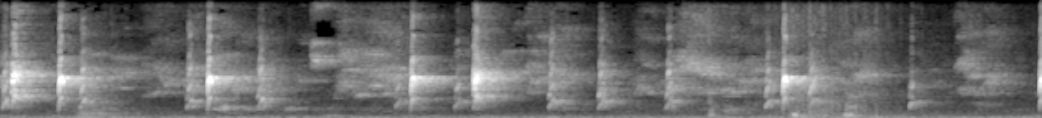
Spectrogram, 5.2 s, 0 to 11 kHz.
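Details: Three young Java sparrows about 23 days old, hatched to white Java sparrow parents indoors; loud, hoarse, squawking chirps roughly once a second, each fading quickly, some softer notes between.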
